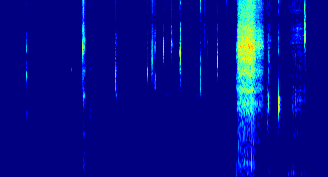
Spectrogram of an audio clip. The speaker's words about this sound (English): I'll show you with this next jelly bean after I chew this jelly bean.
